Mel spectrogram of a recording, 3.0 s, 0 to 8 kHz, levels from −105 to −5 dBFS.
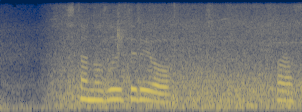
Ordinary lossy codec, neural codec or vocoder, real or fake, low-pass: none; none; real; 7.2 kHz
